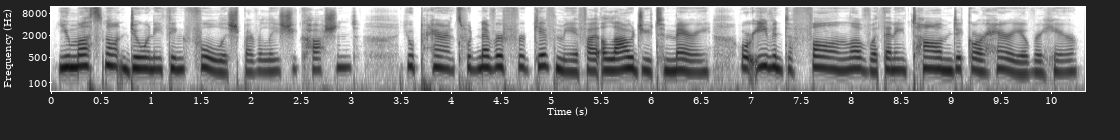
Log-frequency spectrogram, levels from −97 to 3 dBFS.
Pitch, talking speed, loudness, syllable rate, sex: 230 Hz, 205 wpm, -17 LUFS, 5.7 syllables/s, female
